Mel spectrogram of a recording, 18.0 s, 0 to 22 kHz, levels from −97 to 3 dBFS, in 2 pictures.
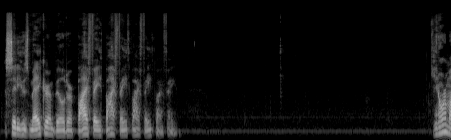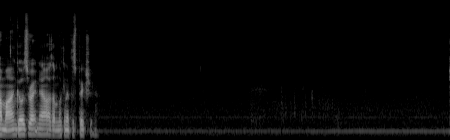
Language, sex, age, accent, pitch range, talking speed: English, male, 40-59, American, 140-180 Hz, 95 wpm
